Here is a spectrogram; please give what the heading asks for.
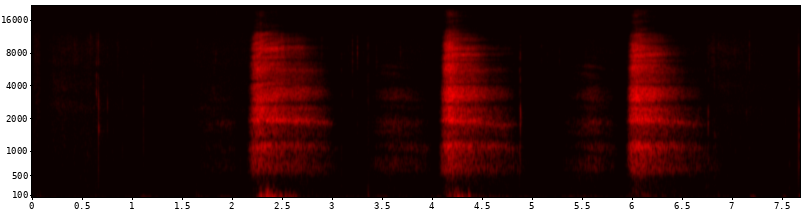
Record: {
  "exhalation_length": "7.7 s",
  "exhalation_amplitude": 1004,
  "exhalation_signal_mean_std_ratio": 0.42,
  "survey_phase": "beta (2021-08-13 to 2022-03-07)",
  "age": "45-64",
  "gender": "Female",
  "wearing_mask": "No",
  "symptom_none": true,
  "smoker_status": "Never smoked",
  "respiratory_condition_asthma": true,
  "respiratory_condition_other": false,
  "recruitment_source": "REACT",
  "submission_delay": "2 days",
  "covid_test_result": "Negative",
  "covid_test_method": "RT-qPCR"
}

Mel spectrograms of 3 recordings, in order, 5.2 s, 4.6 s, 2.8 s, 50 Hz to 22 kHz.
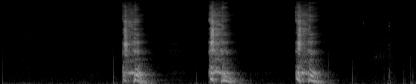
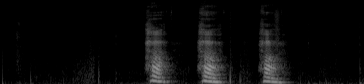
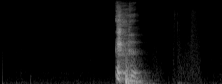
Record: {
  "three_cough_length": "5.2 s",
  "three_cough_amplitude": 3078,
  "three_cough_signal_mean_std_ratio": 0.33,
  "exhalation_length": "4.6 s",
  "exhalation_amplitude": 642,
  "exhalation_signal_mean_std_ratio": 0.34,
  "cough_length": "2.8 s",
  "cough_amplitude": 3675,
  "cough_signal_mean_std_ratio": 0.24,
  "survey_phase": "beta (2021-08-13 to 2022-03-07)",
  "age": "45-64",
  "gender": "Female",
  "wearing_mask": "No",
  "symptom_fatigue": true,
  "symptom_headache": true,
  "symptom_onset": "12 days",
  "smoker_status": "Never smoked",
  "respiratory_condition_asthma": false,
  "respiratory_condition_other": false,
  "recruitment_source": "REACT",
  "submission_delay": "1 day",
  "covid_test_result": "Negative",
  "covid_test_method": "RT-qPCR",
  "influenza_a_test_result": "Negative",
  "influenza_b_test_result": "Negative"
}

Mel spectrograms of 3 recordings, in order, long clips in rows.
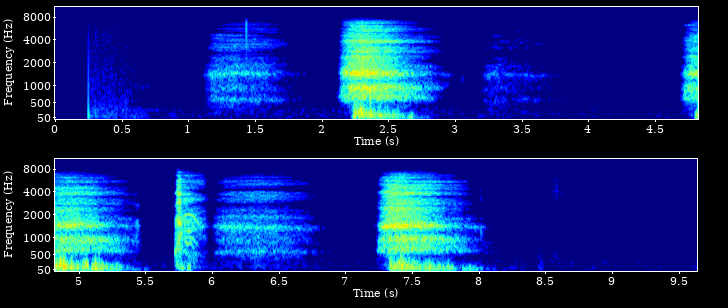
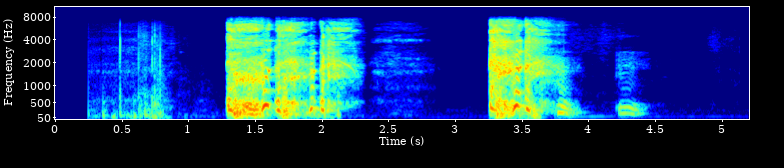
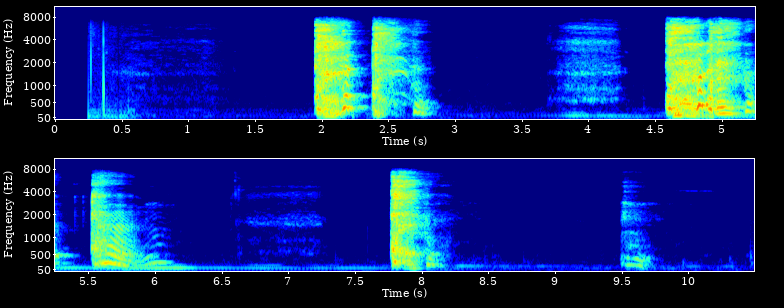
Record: {
  "exhalation_length": "9.6 s",
  "exhalation_amplitude": 12215,
  "exhalation_signal_mean_std_ratio": 0.34,
  "cough_length": "5.2 s",
  "cough_amplitude": 31946,
  "cough_signal_mean_std_ratio": 0.41,
  "three_cough_length": "10.5 s",
  "three_cough_amplitude": 30768,
  "three_cough_signal_mean_std_ratio": 0.31,
  "survey_phase": "beta (2021-08-13 to 2022-03-07)",
  "age": "18-44",
  "gender": "Female",
  "wearing_mask": "No",
  "symptom_cough_any": true,
  "symptom_runny_or_blocked_nose": true,
  "symptom_diarrhoea": true,
  "symptom_fatigue": true,
  "symptom_headache": true,
  "symptom_onset": "4 days",
  "smoker_status": "Never smoked",
  "respiratory_condition_asthma": false,
  "respiratory_condition_other": false,
  "recruitment_source": "Test and Trace",
  "submission_delay": "1 day",
  "covid_test_result": "Positive",
  "covid_test_method": "RT-qPCR",
  "covid_ct_value": 19.0,
  "covid_ct_gene": "ORF1ab gene"
}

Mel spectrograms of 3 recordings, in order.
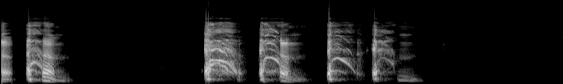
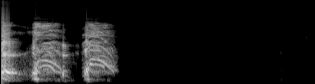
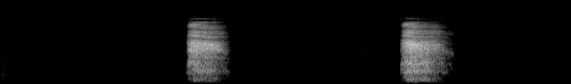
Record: {
  "three_cough_length": "5.6 s",
  "three_cough_amplitude": 32277,
  "three_cough_signal_mean_std_ratio": 0.37,
  "cough_length": "3.2 s",
  "cough_amplitude": 31651,
  "cough_signal_mean_std_ratio": 0.36,
  "exhalation_length": "5.7 s",
  "exhalation_amplitude": 31019,
  "exhalation_signal_mean_std_ratio": 0.27,
  "survey_phase": "beta (2021-08-13 to 2022-03-07)",
  "age": "45-64",
  "gender": "Male",
  "wearing_mask": "No",
  "symptom_none": true,
  "smoker_status": "Never smoked",
  "respiratory_condition_asthma": false,
  "respiratory_condition_other": false,
  "recruitment_source": "REACT",
  "submission_delay": "3 days",
  "covid_test_result": "Negative",
  "covid_test_method": "RT-qPCR",
  "influenza_a_test_result": "Unknown/Void",
  "influenza_b_test_result": "Unknown/Void"
}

